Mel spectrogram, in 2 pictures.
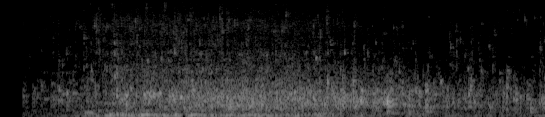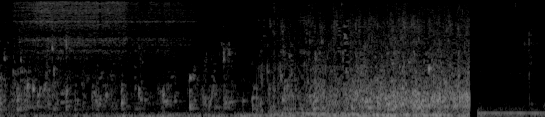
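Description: Steady sound of moving water, a dense bubbling and rushing that fades in at the start, eases off in the middle and swells again before cutting off at the end.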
